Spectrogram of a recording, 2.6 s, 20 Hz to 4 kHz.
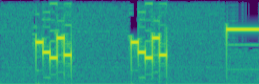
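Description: Five-tone selective call (ZVEI), heard as quick runs of five tones, tones of about 70 ms. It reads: 85394 85394
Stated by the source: ZVEI five-tone call received by SDR.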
